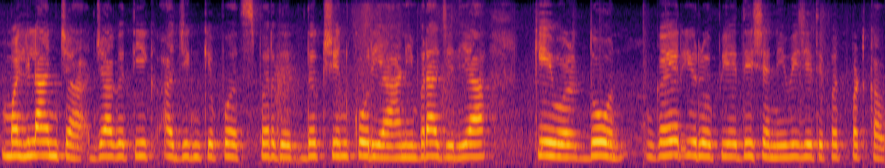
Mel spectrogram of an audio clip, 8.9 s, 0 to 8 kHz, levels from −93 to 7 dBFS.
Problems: none marked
